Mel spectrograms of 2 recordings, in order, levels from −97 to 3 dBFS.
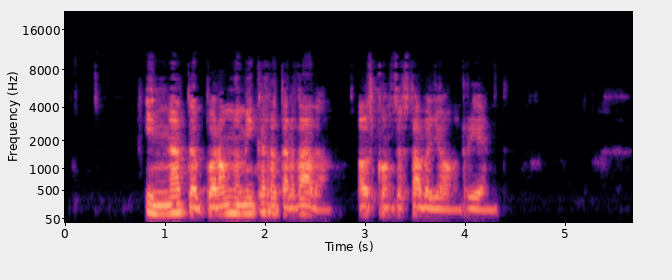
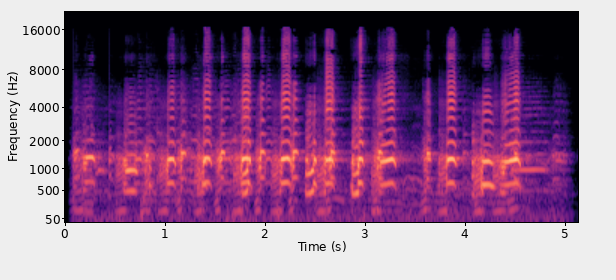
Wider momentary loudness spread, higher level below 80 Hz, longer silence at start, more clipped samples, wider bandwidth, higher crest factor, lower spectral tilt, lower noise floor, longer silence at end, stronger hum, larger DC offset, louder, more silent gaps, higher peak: first, 10 LU vs 7 LU; about the same, -62 dBFS vs -60 dBFS; first, 0.8 s vs 0.05 s; neither; second, 10 kHz vs 17 kHz; about the same, 20 dB vs 18 dB; first, -6 dB/octave vs -0.5 dB/octave; first, -82 dBFS vs -40 dBFS; first, 1.35 s vs 0.15 s; neither; neither; about the same, -19 LUFS vs -19 LUFS; neither; about the same, -2 dBFS vs -2 dBFS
